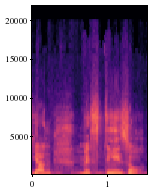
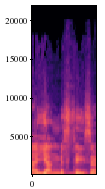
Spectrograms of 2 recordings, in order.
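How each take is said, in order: First: The name is said with an Italian accent. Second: The name is said with an English accent.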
